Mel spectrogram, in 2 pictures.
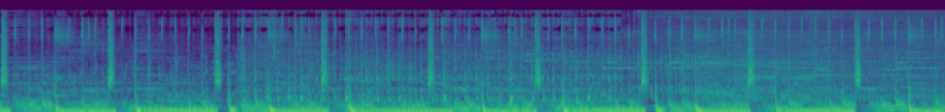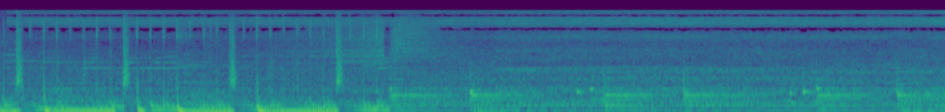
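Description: A sawmill takes two inches off the side of a timber beam, giving a loud, rhythmic mechanical run with repeated pulsing strokes that stop midway before a steadier motor hum carries on alone.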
